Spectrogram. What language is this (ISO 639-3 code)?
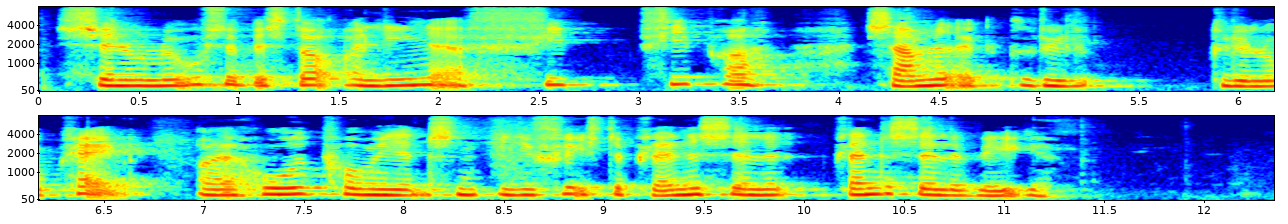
dan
